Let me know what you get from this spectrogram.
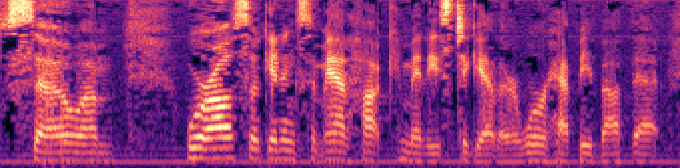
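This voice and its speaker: A woman speaks in an East Tennessee accent. Her pitch varies in an ordinary way. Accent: Southern US (East Tennessee). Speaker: business association director. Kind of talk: presentation at town board meeting. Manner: fast.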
